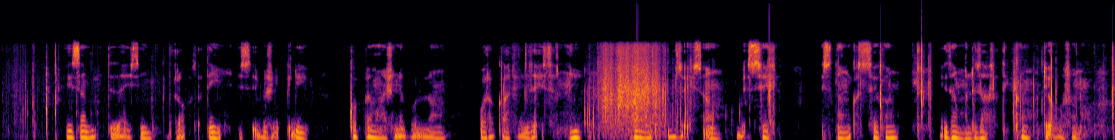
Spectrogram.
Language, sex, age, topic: Gamo, male, 25-35, government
